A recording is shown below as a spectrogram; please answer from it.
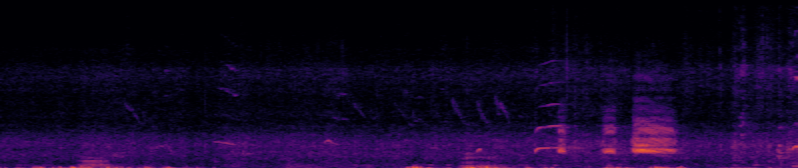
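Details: Low, rough grunts come in short bursts from a wild boar with her baby on a mountain, with bird chirps above them.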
